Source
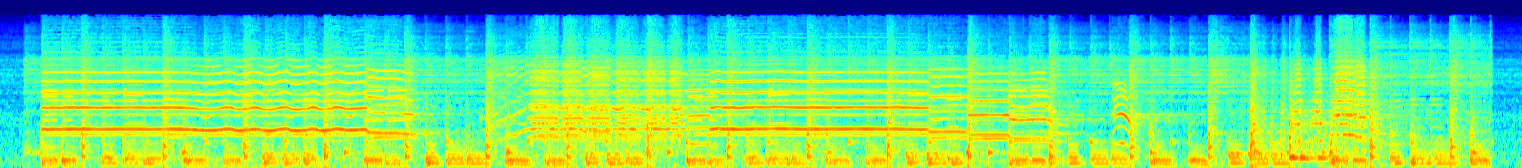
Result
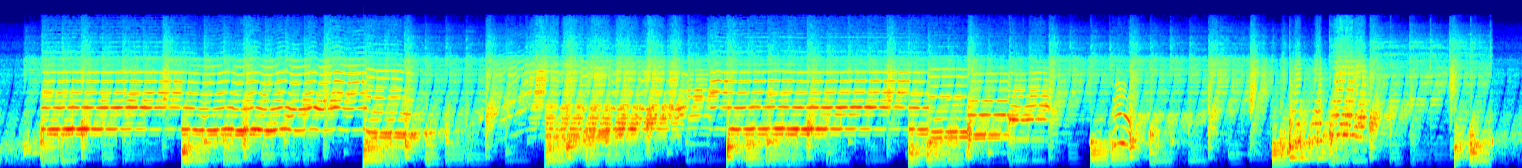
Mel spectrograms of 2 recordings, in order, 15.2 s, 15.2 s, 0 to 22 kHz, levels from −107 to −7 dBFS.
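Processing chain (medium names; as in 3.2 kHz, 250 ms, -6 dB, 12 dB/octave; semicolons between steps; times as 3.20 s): LFO notch saw up 6.9 Hz 570–4200 Hz; treble shelf 6.8 kHz -11.5 dB; LFO high-pass saw up 0.55 Hz 320–3000 Hz; trim +3.5 dB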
